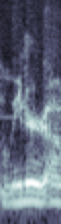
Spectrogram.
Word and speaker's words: Leanr: my entire life so what is leaner it's pronounced leaner correct yeah later leaner leader is basically going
